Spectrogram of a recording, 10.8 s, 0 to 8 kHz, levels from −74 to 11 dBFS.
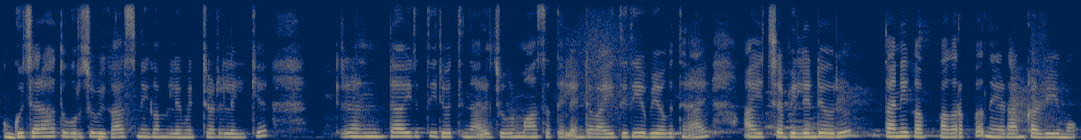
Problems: none marked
